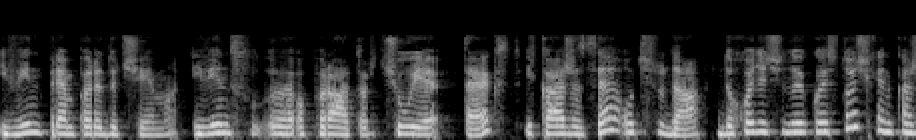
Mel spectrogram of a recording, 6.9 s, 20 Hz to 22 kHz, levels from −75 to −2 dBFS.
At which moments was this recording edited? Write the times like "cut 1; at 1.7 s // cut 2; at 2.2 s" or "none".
cut 1; at 4.4 s // cut 2; at 5.3 s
